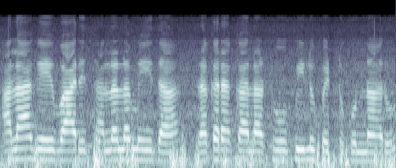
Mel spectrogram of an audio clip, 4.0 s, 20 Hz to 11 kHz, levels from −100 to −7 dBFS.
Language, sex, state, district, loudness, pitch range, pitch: Telugu, female, Telangana, Mahabubabad, -14 LUFS, 175-195 Hz, 190 Hz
